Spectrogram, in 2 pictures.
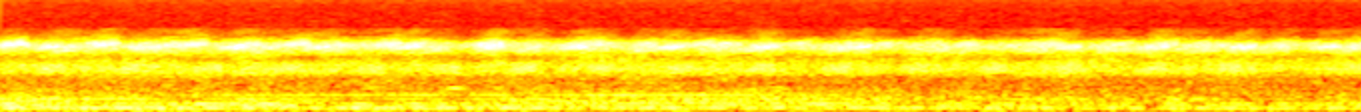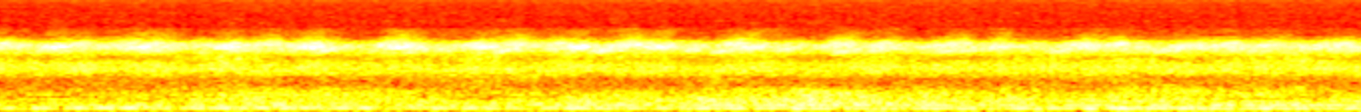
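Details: Many frogs singing together on a hot summer night: a continuous pulsing chorus of mid-pitched trills over a steady low rumbling hum that runs underneath throughout.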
